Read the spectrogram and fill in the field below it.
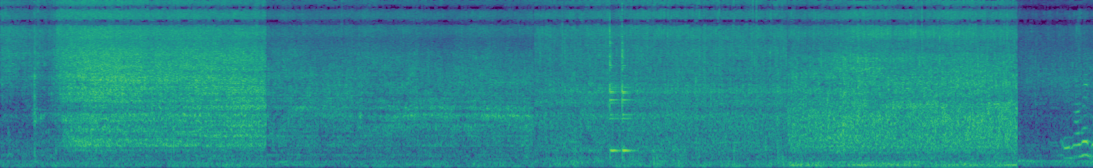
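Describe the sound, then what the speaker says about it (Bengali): Bay leaves and whole garam masala spices tempering in hot oil for a country chicken curry, giving a steady broadband sizzle that holds for most of the stretch with a brief break and a short stir partway through. "দুটো তেজপাতা আর গোটা গরম মশলা ফোড়ন দিচ্ছি"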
